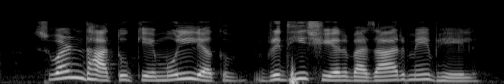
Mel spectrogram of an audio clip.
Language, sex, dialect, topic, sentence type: Maithili, female, Southern/Standard, banking, statement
